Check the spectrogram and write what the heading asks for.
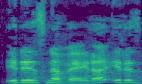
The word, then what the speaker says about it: Nevada: It's great to be back here in Nevada.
